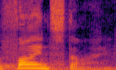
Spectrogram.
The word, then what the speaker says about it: Feinstein: But EI, as in my name, is pronounced I.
